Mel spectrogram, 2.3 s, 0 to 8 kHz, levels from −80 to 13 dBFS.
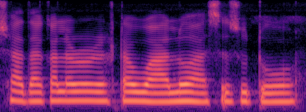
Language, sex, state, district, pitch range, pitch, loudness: Bengali, female, Assam, Hailakandi, 195-205 Hz, 200 Hz, -14 LUFS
